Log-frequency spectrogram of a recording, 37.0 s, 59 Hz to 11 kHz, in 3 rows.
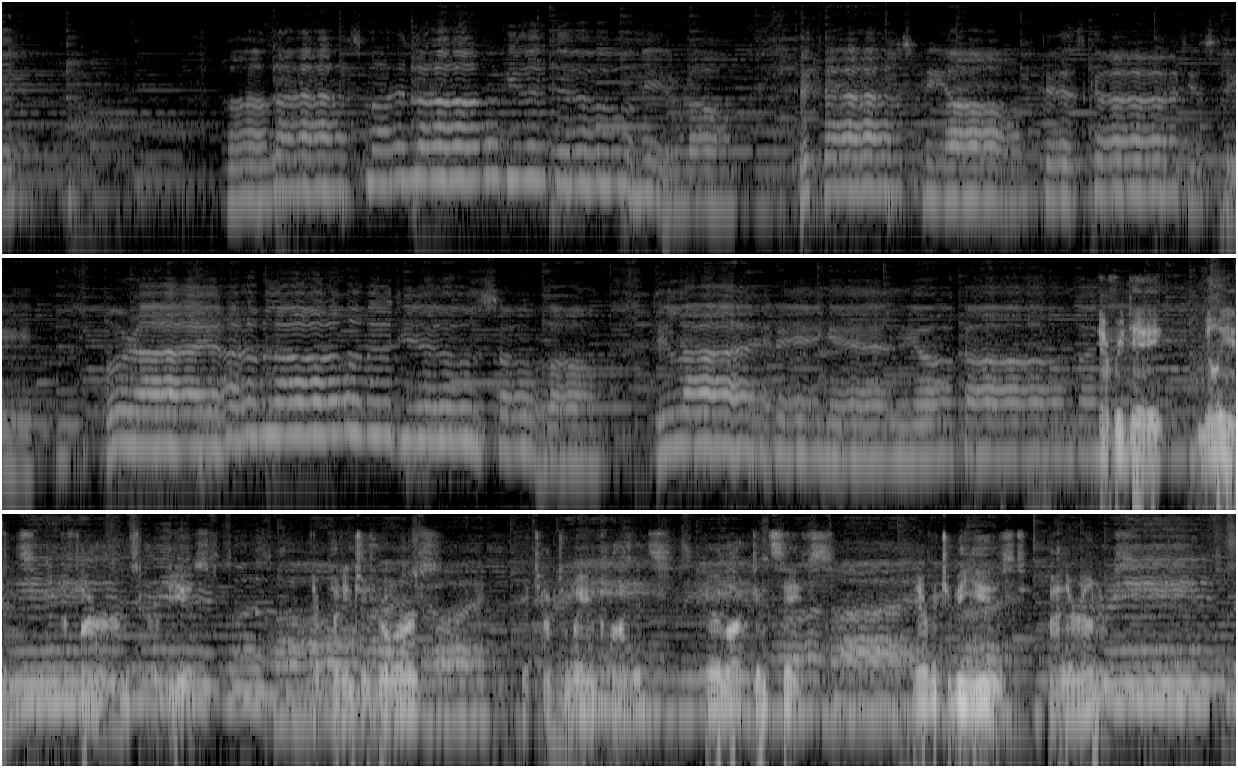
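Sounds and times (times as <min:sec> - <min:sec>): acoustic guitar playing: 0:00.0 - 0:37.0
person singing: 0:23.0 - 0:37.0.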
